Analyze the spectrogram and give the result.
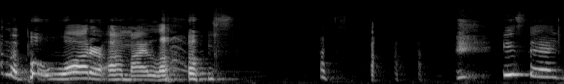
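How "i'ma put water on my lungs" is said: louder, laughing through a retold boast; real laughter in the words; cracking up. Real, not acted. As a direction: burst into laughter mid-quote. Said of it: "I'm trying to keep it professional".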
